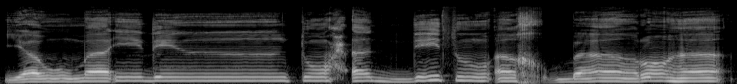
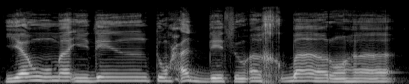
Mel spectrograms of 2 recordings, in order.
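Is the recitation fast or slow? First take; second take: slow; fast. First: It is recited at a slow pace. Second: It is recited at a fast pace.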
